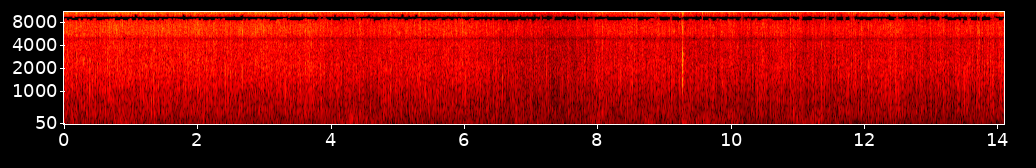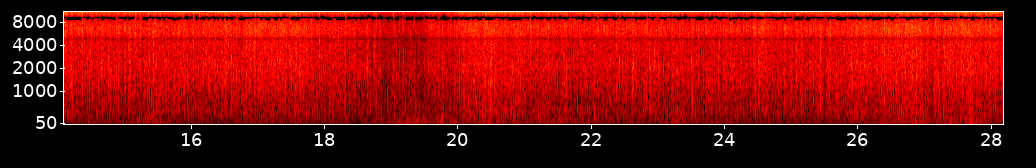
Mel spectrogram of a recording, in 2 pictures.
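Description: Rain pattering steadily on a tent's fabric roof, heard from inside the tent. One sharp click about nine seconds in.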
